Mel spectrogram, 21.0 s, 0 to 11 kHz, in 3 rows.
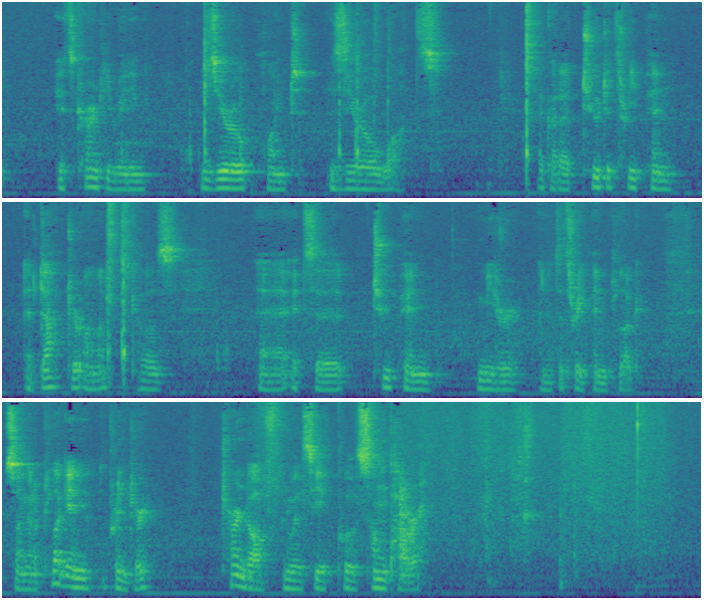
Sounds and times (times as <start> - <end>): Speech: 0.0 - 4.5, 5.3 - 8.8, 9.5 - 15.6, 16.2 - 18.3.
